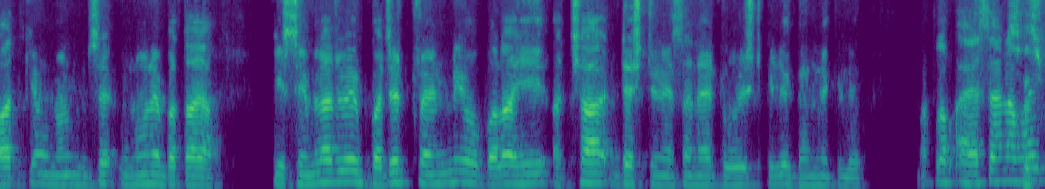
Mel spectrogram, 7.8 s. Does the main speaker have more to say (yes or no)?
yes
